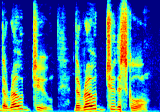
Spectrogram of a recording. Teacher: you can actually combine the d and the t together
